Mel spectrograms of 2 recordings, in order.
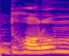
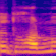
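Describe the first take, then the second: First: ধরম with a vowel between র and ম; two-syllable dho-rom for ধরম; eased pronunciation. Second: Said in the usual way. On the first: Shown as a demonstration. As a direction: split the cluster, saying ধরম as dho-rom. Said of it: "উচ্চারণের সুবিধার জন্য ধরম বলে". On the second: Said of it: "আমরা সাধারণত ধর্ম বলি".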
